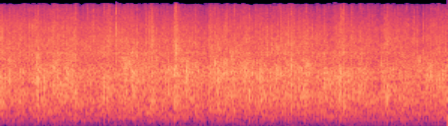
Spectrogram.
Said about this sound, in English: Go ahead, give the Lord a clap offering.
